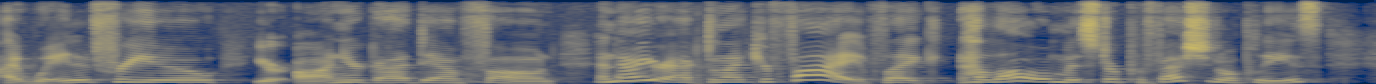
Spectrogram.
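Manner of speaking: mock fed-up, pissed-off, angry ranting. Retelling complaining that the other was on the phone: retelling own angry words. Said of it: "it pissed me".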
